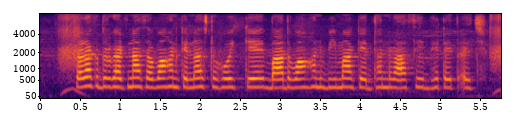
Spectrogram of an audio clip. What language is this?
Maithili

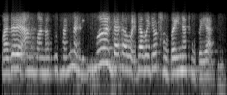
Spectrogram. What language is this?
Bodo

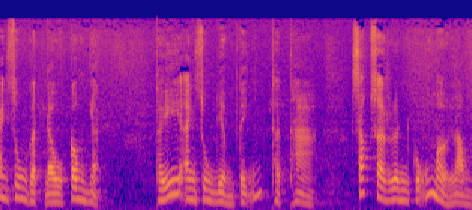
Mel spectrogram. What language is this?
Vietnamese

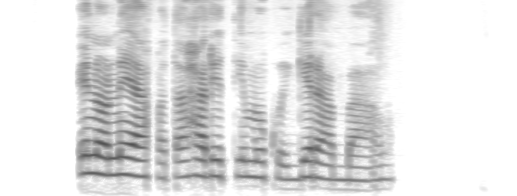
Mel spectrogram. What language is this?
Kikuyu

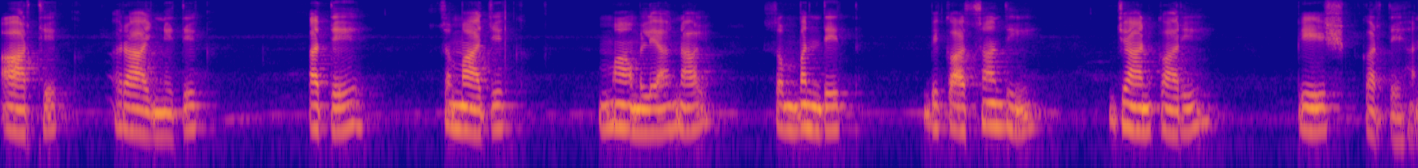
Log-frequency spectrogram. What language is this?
Punjabi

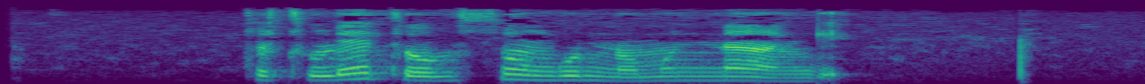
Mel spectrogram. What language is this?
Ganda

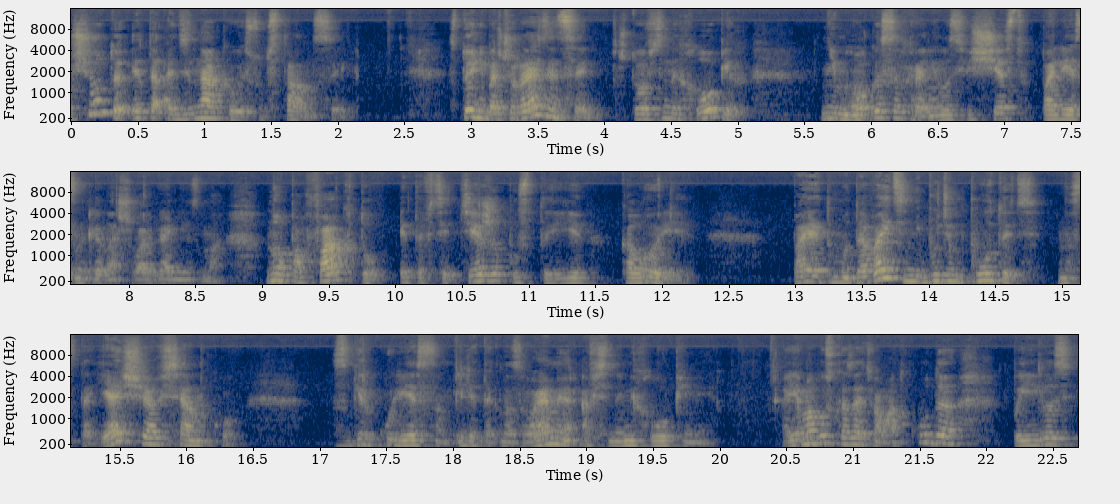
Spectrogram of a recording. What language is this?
Russian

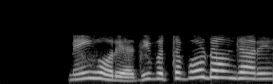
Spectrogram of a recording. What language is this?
Punjabi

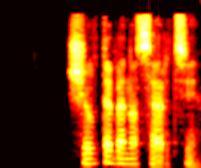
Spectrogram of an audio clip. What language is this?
Ukrainian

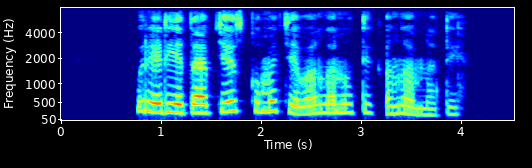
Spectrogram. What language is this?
Kalenjin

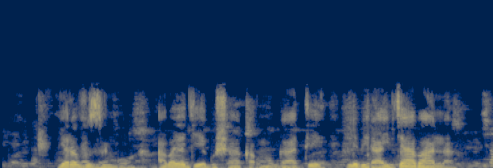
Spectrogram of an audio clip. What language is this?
Kinyarwanda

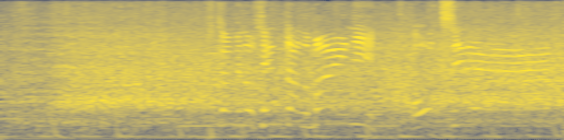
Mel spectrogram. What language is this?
Japanese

